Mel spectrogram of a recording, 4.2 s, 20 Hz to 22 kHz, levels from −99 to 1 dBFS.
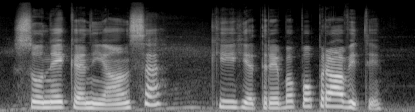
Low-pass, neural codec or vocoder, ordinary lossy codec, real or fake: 19.8 kHz; none; none; real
